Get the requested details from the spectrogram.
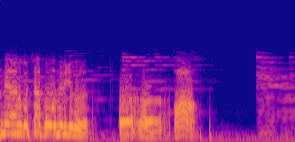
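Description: A man speaks loudly.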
